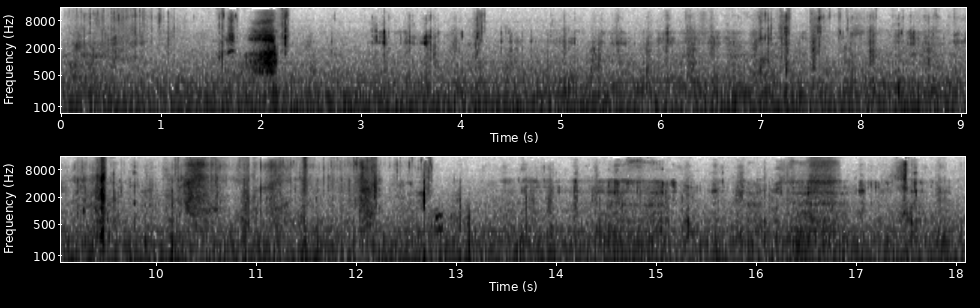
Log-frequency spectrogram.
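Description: Close-miked mouth sounds of a man biting and chewing flaky roti canai topped with fried egg: soft wet chewing with many scattered clicks and smacks, a louder one about two seconds in and a few more around ten seconds.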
